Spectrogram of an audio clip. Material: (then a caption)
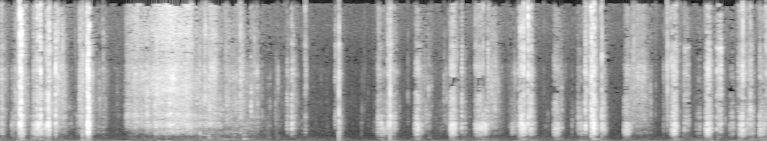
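Paper. A metal dip pen nib scratches across a flat sheet of textured Korean paper while writing inked words. Short, bright, dry scratches come in quick bursts separated by brief silences, with one longer continuous stroke near the start. There is almost no low end.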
